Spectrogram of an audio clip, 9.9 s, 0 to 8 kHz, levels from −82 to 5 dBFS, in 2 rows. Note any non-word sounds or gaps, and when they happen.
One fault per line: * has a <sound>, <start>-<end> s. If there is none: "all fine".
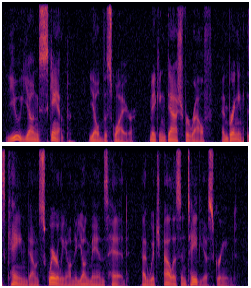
* has a dropout, 4.8-4.9 s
